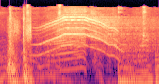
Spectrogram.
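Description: Two quick hits, then a long pitched sound that glides up and falls away again. A bass-heavy music beat comes in near the end.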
